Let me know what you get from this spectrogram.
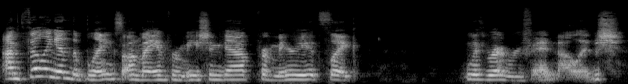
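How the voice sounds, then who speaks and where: A woman's voice: fairly high pitch, a little slow, a bit bright. An American woman in her thirties chats casually as a podcast co-host, with wry, sweary commentary. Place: small room at home, indoors. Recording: distant mic, noisy room.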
